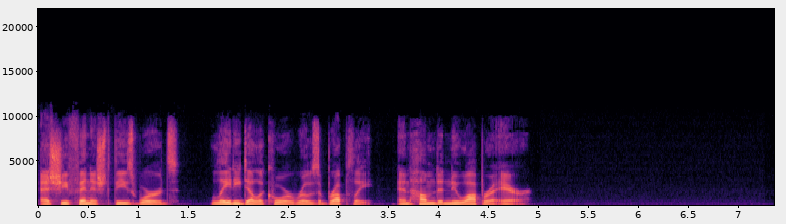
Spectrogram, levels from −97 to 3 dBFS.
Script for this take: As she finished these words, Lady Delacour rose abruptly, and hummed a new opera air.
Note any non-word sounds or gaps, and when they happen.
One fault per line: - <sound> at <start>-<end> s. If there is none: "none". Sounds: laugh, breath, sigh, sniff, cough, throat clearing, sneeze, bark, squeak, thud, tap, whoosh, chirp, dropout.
none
